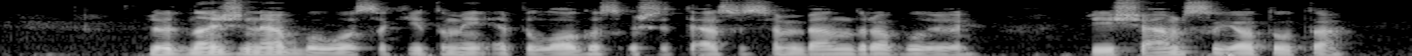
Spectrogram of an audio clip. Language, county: Lithuanian, Kaunas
